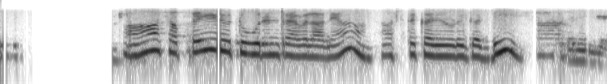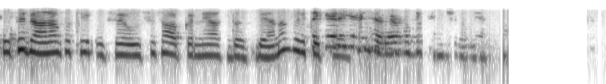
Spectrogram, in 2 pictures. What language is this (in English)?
Dogri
